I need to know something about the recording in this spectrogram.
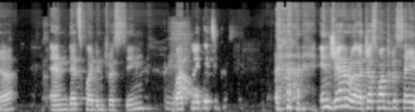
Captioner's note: chuckles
